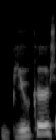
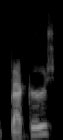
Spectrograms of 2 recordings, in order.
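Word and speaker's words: Bueckers: How you said Paige Buchers? I, to this day, still pronounce it that way, even though I know it's Beckers. It literally says Buchers, but whatever.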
